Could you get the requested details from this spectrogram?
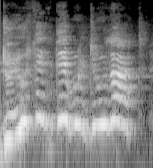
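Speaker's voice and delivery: very high-pitched, put-on French accent. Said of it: "in his French accent".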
